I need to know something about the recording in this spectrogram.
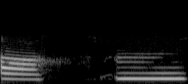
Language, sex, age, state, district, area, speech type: Bodo, female, 18-30, Assam, Baksa, rural, conversation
